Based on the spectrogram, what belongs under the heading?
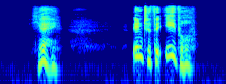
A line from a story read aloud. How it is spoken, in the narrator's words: cried the youth once more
